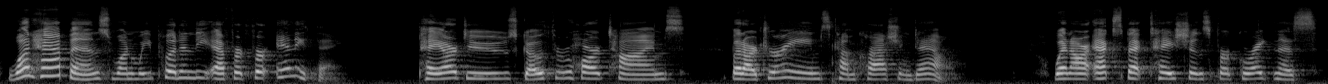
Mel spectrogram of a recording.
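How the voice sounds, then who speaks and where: A woman minister giving a sermon in a church, telling a story in a conversational way with wry asides. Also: high-pitched. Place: church sanctuary.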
